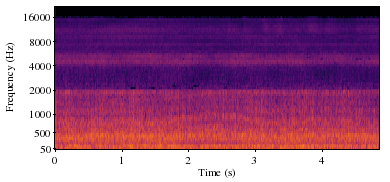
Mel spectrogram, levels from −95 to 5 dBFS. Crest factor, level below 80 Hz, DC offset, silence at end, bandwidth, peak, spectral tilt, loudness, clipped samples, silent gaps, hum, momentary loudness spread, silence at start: 14 dB; -40 dBFS; under 0.1%; 0 s; 16 kHz; -16 dBFS; -7 dB/octave; -30 LUFS; under 0.1%; none; none; 2 LU; 0 s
